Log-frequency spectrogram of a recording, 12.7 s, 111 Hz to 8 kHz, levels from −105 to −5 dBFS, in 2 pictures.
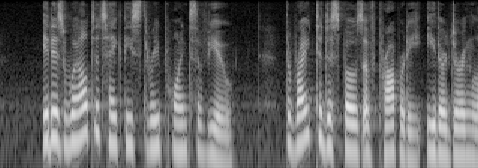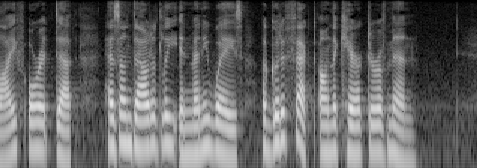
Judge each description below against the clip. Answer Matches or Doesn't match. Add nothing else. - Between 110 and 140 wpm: Doesn't match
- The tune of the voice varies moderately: Matches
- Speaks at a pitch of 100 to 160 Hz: Doesn't match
